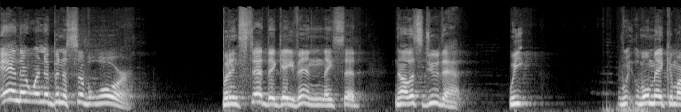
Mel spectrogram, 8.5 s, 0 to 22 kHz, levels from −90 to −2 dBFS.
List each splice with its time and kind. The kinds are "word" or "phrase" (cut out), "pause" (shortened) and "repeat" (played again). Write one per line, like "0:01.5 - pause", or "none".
none

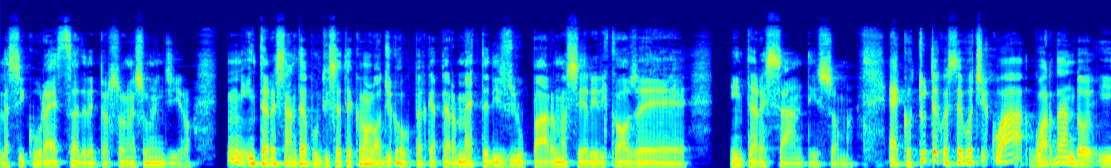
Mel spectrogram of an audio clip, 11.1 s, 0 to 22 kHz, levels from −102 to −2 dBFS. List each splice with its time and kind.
0:02.2 - pause

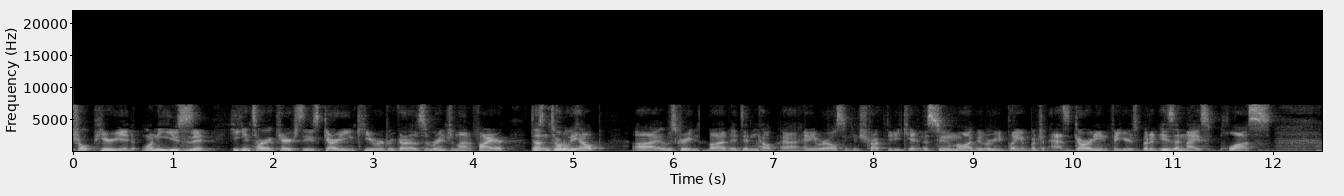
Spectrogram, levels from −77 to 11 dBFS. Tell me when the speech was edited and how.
0:06.3 - phrase
0:06.8 - word
0:08.5 - word

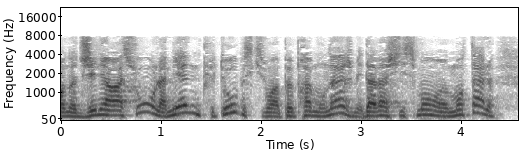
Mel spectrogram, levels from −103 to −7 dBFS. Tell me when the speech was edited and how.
0:03.0 - phrase

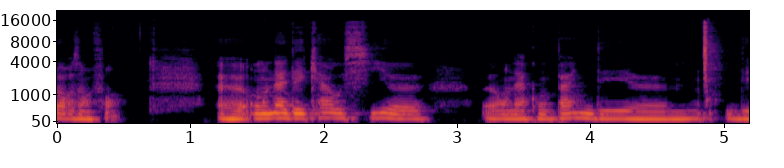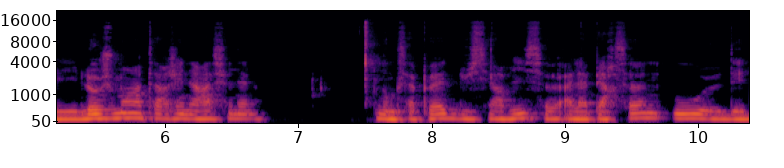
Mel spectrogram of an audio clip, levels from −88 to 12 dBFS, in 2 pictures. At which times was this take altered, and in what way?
none

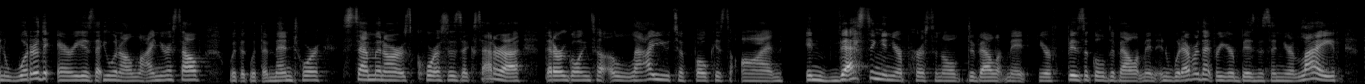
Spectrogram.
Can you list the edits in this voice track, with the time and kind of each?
0:01.0 - word
0:02.5 - word
0:10.4 - word
0:12.1 - word

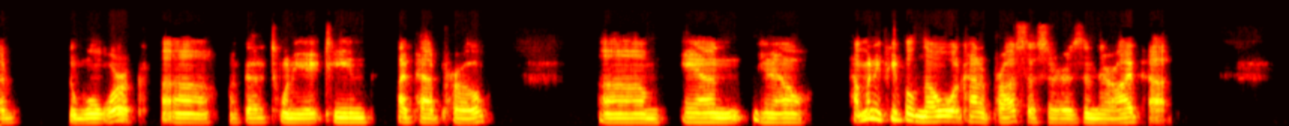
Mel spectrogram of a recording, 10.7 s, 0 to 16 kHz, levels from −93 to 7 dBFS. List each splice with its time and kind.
0:01.3 - pause
0:03.2 - pause
0:05.6 - pause

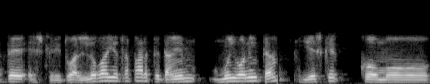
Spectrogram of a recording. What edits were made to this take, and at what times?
0:02.9 - pause

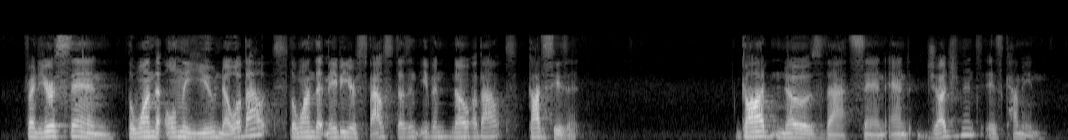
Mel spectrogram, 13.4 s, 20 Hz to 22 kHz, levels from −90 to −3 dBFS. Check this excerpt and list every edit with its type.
0:01.5 - pause
0:03.6 - pause
0:06.5 - pause

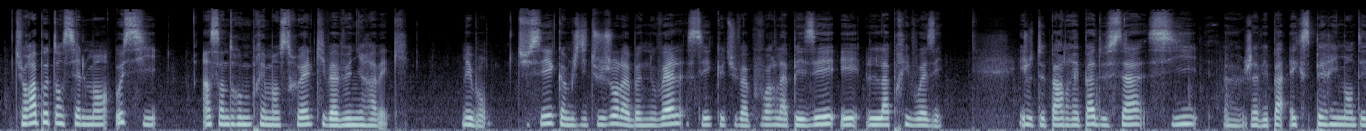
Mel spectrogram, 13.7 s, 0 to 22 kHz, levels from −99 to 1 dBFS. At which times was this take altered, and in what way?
0:10.2 - word

